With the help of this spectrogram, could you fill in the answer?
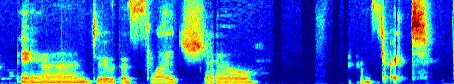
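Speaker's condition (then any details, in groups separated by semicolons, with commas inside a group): No condition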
